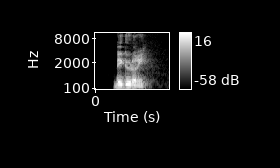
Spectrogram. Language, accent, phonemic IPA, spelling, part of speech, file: French, France, /be.ɡœl.ʁi/, bégueulerie, noun, LL-Q150 (fra)-bégueulerie.wav
- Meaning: prudery, prudishness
